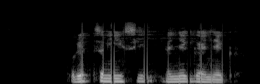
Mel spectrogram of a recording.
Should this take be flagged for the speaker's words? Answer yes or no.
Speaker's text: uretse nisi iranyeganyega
no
